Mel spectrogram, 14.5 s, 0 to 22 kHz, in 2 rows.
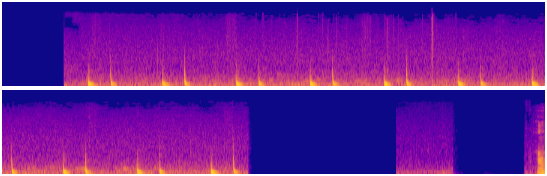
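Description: Regular heartbeat near 60 a minute with a soft second sound and a low rumbling murmur filling the gap between first and second sounds: aortic stenosis murmur.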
